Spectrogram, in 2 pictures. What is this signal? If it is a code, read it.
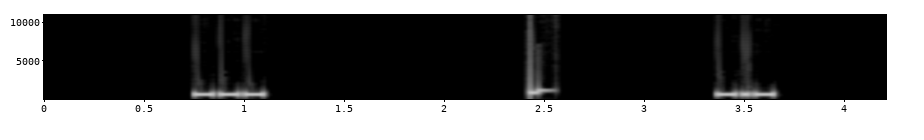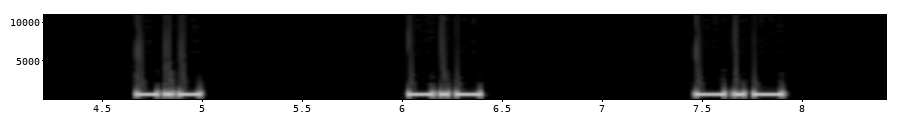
Morse code, heard as a keyed tone, about 34 wpm, spaced as for 8 wpm, 700 Hz. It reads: O KKKK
